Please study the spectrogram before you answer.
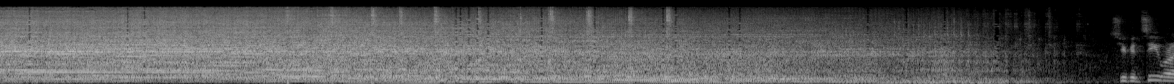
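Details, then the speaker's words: Early-1990s Polaris Trail Boss 250 two-stroke with a clean carburetor: high buzzy engine stays up and winds down slowly after the throttle closes; owner suspects a crankcase seal air leak behind the flywheel or clutch. "see when I let off the throttle, you could hear it kind of wind out. I'm pretty sure it's got an air leak."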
